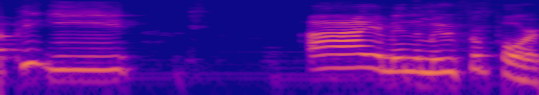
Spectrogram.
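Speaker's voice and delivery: cartoon frog puppet voice. Showing viewers a frog impression: Kermit the Frog voice. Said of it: "If you haven't heard my Kermit yet".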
